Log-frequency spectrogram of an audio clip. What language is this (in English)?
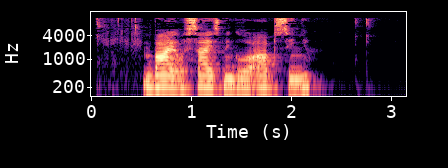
Latvian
